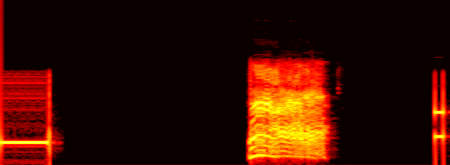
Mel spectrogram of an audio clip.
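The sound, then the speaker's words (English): A person records a phone message: after a steady electronic tone, they let out a short, loud, strained squeal imitating a pig, followed by a quick double beep. “I want you to squeal like a pig.”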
